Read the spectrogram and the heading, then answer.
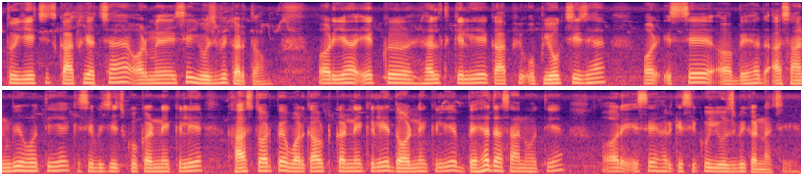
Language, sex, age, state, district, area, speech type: Hindi, male, 18-30, Bihar, Muzaffarpur, urban, spontaneous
